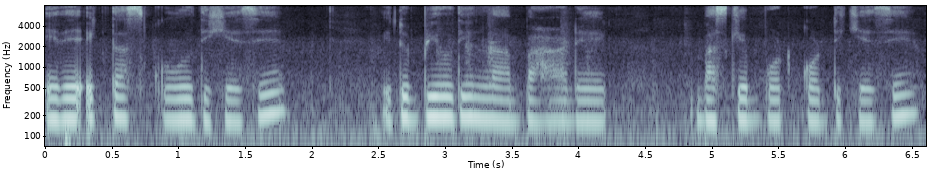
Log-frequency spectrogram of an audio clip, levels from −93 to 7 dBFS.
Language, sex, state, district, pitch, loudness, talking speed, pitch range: Nagamese, female, Nagaland, Dimapur, 170 Hz, -17 LUFS, 110 wpm, 165-180 Hz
